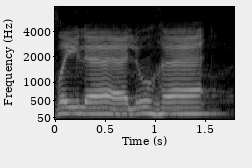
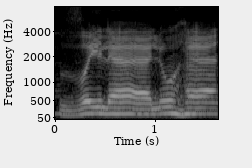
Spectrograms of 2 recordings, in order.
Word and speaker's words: ظلالها: ودانية عليهم ظلالها. ظلالها. Make it heavier. What's going to happen is your cheeks are going to swell out.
